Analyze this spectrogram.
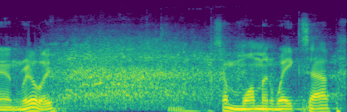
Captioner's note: audience laughs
